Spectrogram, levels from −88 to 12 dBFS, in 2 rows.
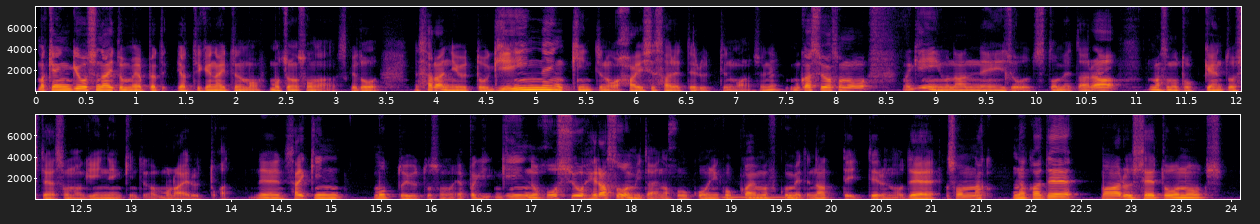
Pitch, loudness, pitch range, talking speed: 90 Hz, -22 LUFS, 75-125 Hz, 430 characters per minute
